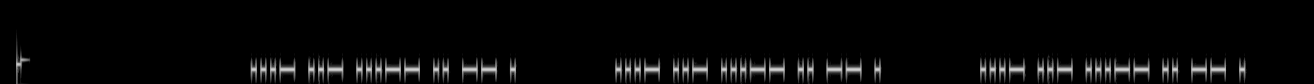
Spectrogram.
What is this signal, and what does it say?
Morse code, heard as a keyed tone, about 25 wpm, 700 Hz. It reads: VU3IME VU3IME VU3IME
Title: DXCC-100 Call Signs - 6 Characters - Repeated 3x - 25wpm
